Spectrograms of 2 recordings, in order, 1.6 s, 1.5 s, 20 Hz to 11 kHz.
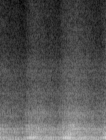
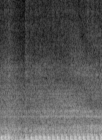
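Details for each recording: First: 2006 Suzuki DR-Z400S after Mikuni BSR36 carb cleaning: four crisp throttle blips about every 0.6 seconds, each revving and dropping back cleanly without bogging; healthy running, runs like it should. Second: Suzuki DR-Z400 with stock Mikuni BSR36 carb gummed by old fuel and carbon, started hot on choke; lumpy single-cylinder idle pulsing, stumbling and wanting to die when throttle twisted: engine bogs and dies, carb cleaning needed.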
